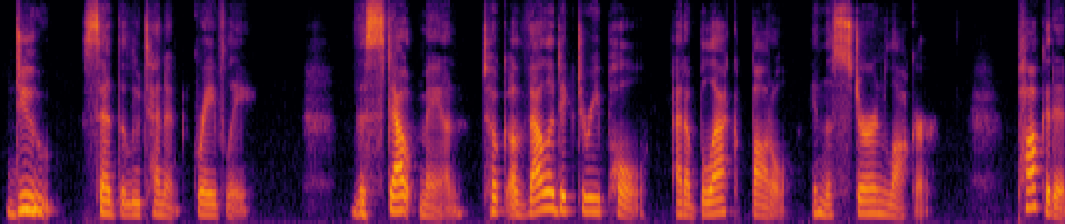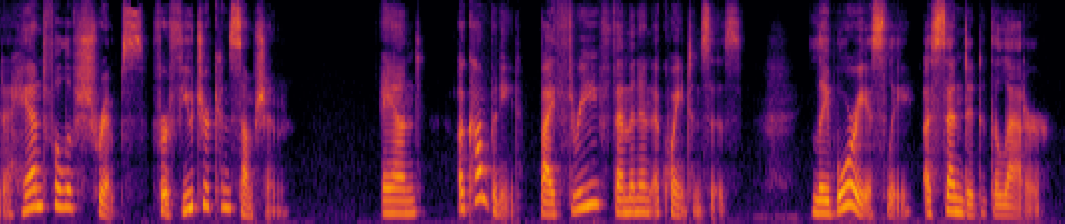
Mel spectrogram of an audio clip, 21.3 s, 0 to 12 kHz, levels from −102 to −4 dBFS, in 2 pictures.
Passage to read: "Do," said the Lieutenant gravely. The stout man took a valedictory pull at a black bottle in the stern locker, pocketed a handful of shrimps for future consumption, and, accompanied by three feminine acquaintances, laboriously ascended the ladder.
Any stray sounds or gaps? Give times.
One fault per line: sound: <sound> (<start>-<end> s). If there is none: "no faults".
no faults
